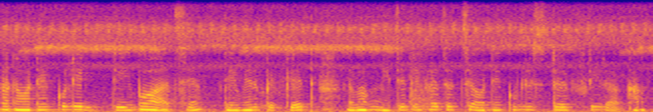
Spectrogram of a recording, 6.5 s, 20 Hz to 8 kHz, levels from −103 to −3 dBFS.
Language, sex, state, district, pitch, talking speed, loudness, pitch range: Bengali, female, Assam, Hailakandi, 200 Hz, 120 wpm, -17 LUFS, 185-210 Hz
